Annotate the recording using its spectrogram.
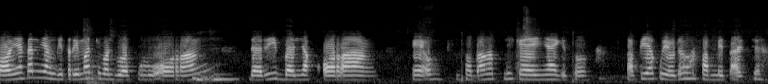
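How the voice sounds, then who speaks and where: A woman's normal speaking voice, fairly high in pitch, at a fairly quick pace with fairly even intonation. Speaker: exchange student and marketing intern. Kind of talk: casual interview.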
